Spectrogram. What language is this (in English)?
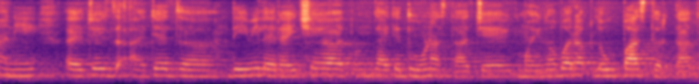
Konkani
